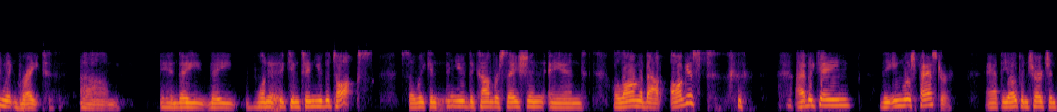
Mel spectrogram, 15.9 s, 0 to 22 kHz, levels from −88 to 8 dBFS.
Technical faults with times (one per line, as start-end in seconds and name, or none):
0.00-15.86 G.729 codec
4.08-4.24 VoIP packet loss concealed by the speech codec
6.53-6.82 VoIP packet loss concealed by the speech codec
10.48-10.62 VoIP packet loss concealed by the speech codec
14.38-14.45 VoIP packet loss concealed by the speech codec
